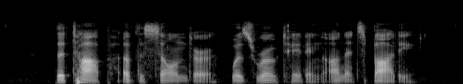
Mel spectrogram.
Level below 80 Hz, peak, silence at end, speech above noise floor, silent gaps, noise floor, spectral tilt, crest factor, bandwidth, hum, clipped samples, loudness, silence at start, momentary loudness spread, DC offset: -50 dBFS; -2 dBFS; 0.5 s; 41 dB; none; -67 dBFS; -4 dB/octave; 26 dB; 8.2 kHz; none; under 0.1%; -25 LUFS; 0.55 s; 13 LU; under 0.1%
